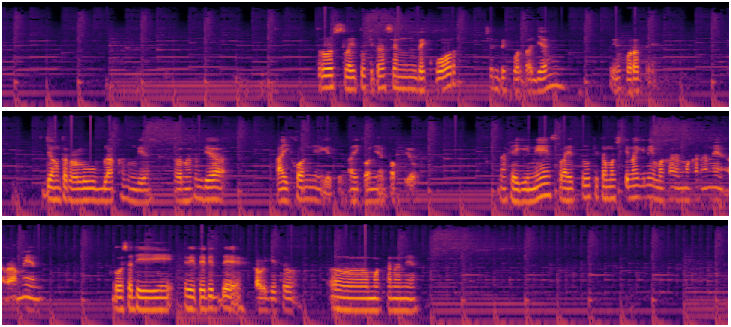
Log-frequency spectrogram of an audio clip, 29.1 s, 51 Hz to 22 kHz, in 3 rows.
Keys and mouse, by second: 2.1 click, 2.9 click, 4.5 click, 6.1 click, 7.1 click, 9.0 click, 9.0 click, 10.0 shift+click, 10.9 click, 13.1 click, 13.3 click, 13.9 click, 14.0 click, 14.0 click, 14.1 click, 14.2 click, 14.3 double click, 14.4 click, 14.5 click, 15.8 double click, 17.0 click, 17.9 click, 19.5 click, 20.9 click, 23.9 alt+Tab, 24.8 click, 24.9 click, 26.3 click, 26.5 alt+Tab, 28.0 shift+click.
